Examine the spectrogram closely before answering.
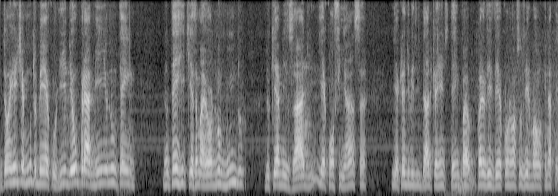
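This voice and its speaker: A man with a high voice speaks fairly quickly, his pitch shifting in an ordinary way. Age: 70s. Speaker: interview show host. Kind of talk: casual interview conversation.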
